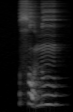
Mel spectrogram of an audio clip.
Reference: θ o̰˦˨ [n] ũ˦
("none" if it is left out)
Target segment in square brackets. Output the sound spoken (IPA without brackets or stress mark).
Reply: n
